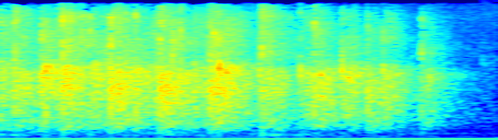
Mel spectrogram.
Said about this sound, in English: Let's give all the Dorcai a big round of applause.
